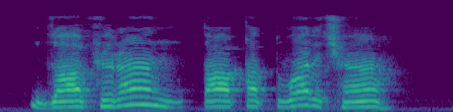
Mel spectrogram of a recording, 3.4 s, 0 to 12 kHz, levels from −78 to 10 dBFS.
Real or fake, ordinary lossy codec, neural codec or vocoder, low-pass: fake; AAC, 32 kbps; codec, 16 kHz, 8 kbps, FunCodec, trained on LibriTTS, 25 frames a second; 7.2 kHz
